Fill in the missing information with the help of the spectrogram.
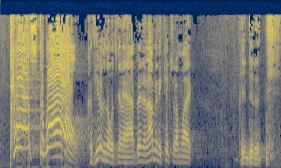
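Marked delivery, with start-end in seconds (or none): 0.2-1.7 very high, shrill, swooping screaming. Speaker retells a man screaming at a game video; imitating someone screaming. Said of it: "he's screaming at the video".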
